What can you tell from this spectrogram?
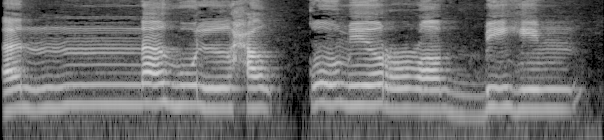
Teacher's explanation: Nun bersabdu, kena dengung tuan-tuan puan-puan, wajibul gunnah.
